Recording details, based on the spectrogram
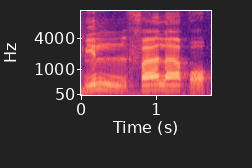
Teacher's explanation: Fa ya fathah, la fathah dibaca tipis keduanya, kemudian dibuka mulutnya.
